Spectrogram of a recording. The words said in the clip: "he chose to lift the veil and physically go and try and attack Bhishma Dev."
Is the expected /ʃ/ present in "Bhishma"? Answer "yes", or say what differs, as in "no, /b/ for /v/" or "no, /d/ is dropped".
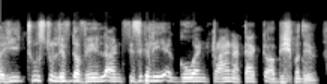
yes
